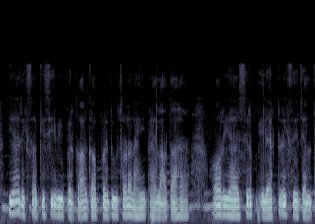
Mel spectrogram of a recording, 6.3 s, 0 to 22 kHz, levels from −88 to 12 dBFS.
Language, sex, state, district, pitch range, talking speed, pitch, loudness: Hindi, male, Uttar Pradesh, Jalaun, 100-120 Hz, 160 wpm, 105 Hz, -20 LUFS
